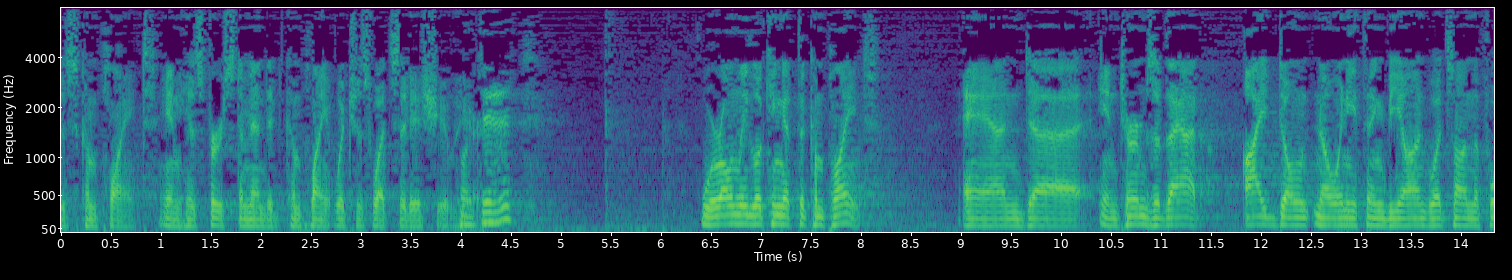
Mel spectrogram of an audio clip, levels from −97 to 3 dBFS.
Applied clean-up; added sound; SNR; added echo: none; none; none; none.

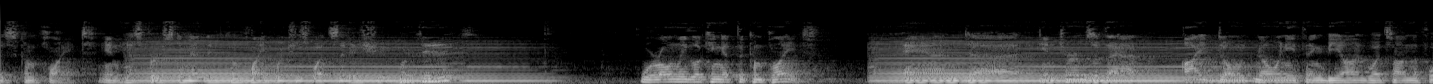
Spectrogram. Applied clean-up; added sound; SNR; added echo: none; Bowed string instrument; 0 dB; reverberation time 0.9 s.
